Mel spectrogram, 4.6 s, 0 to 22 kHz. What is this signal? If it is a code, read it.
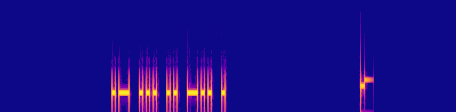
Morse code, heard as a keyed tone, about 34 wpm, 700 Hz. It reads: ASIDE
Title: Top 1751-2000 Words 35wpm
